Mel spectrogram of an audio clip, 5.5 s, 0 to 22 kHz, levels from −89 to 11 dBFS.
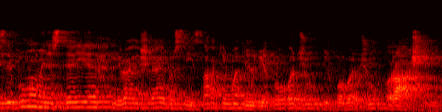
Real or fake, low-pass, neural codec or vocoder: fake; 7.2 kHz; codec, 16 kHz, 16 kbps, FunCodec, trained on Chinese and English, 50 frames a second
